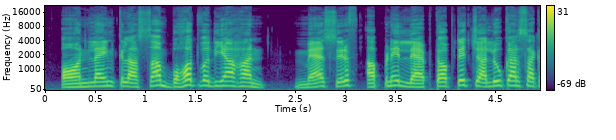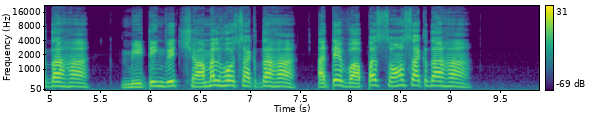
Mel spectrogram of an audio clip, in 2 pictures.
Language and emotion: Punjabi, happy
